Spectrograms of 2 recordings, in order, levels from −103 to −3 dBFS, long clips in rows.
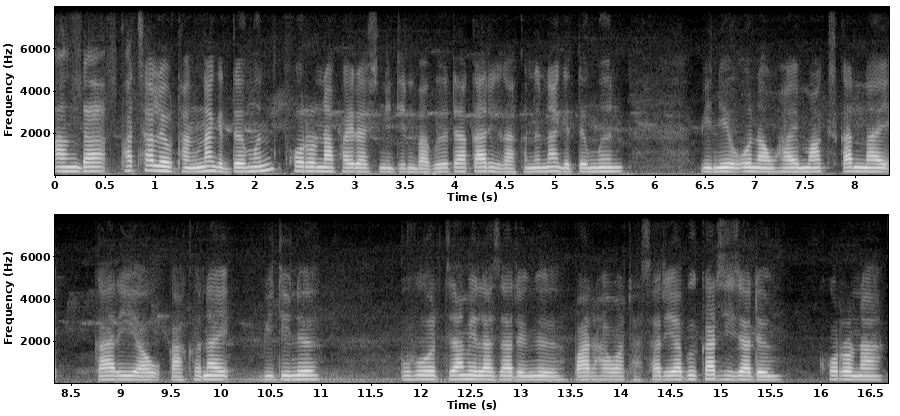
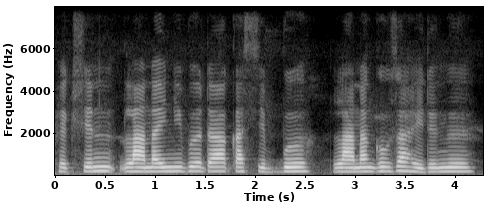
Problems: constant background noise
